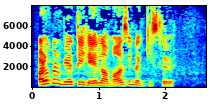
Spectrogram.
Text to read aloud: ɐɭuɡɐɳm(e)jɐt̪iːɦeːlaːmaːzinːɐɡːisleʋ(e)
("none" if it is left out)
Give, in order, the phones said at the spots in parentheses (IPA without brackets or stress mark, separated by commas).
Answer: i, e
